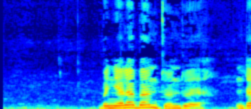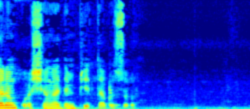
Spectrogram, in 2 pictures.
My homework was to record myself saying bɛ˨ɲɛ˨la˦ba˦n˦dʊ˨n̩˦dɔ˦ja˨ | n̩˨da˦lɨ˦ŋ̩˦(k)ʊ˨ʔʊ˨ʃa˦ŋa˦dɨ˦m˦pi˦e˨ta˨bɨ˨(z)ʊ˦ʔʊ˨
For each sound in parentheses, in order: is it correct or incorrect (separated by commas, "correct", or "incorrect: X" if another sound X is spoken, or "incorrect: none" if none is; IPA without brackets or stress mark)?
correct, correct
